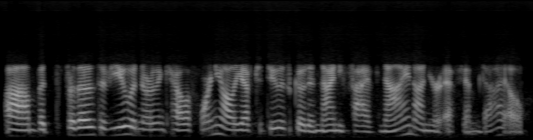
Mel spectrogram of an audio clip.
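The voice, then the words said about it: Smooth radio announcer voice. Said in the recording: “sexy radio voice”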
